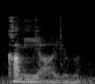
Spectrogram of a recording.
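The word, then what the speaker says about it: 狼谷歩む: 狼の谷を歩む者と書いて、神谷歩む。超かっこいいよね。かっこいいね。狼のことを神って読ませてんだ。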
